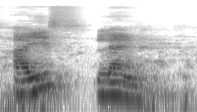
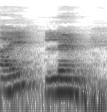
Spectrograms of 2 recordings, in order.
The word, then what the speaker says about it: island: अगर इसमें रूल्स ना पता हो तो क्या पढ़ा जाएगा इसको? अगर रूल्स ना पता हो तो इसको पढ़ा जाएगा आइसलैंड। ठीक, जो क्या है? रॉन्ग है, यानी कि गलत है। इसमें क्या है? एस क्या हो गया? साइलेंट हो गया। क्यों? क्योंकि आई और एल के बीच में क्या आ गया? एस आ गया। तो जब एस हो गया साइलेंट तो क्या हो जाएगा? आई लैंड, यानी क्या हो गया?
